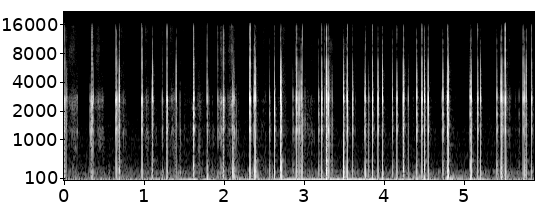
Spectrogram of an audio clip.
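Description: Long purple nails rapidly tap the small, hollow, silver metal microphone capsules of a Tascam DR-05 recorder. The result is a dense run of sharp, bright clicks and scratchy ticks with a metallic tone around 2.6 kHz. Each tap dies away almost at once over a faint low hum.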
